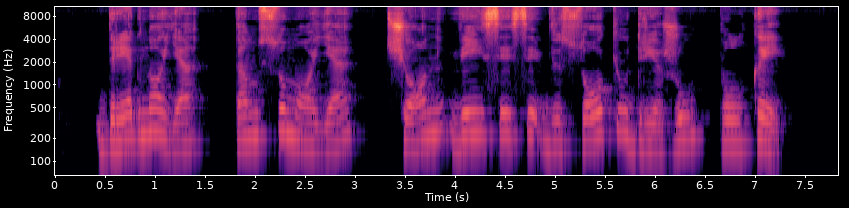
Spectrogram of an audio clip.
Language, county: Lithuanian, Utena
